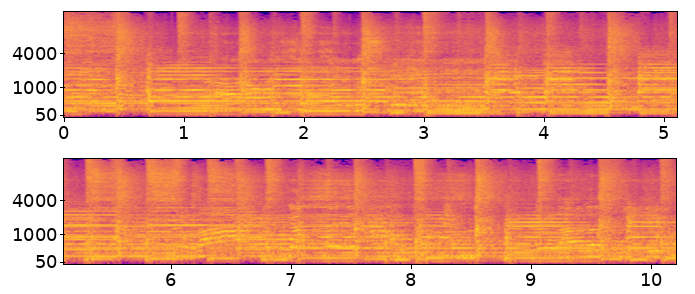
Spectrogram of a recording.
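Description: Live band playing a song on electric guitars, bass, keyboard and drum kit, with a steady drum beat and bending guitar notes about six seconds in.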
